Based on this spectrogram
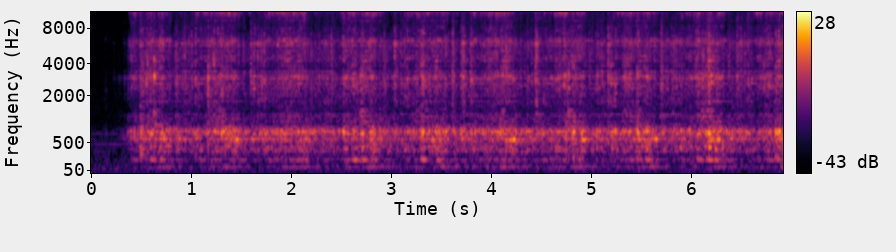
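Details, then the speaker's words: DIY electric bike built on a 21-speed Walmart bicycle, motor spinning unloaded: uneven rattly scrape and clatter pulsing about once a second as the slack chain jumps off its tensioner gear onto the wrong side of the washer. "uh we'll go see this here you can see I don't know if you can see there's some scraping going on back"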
